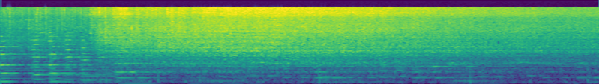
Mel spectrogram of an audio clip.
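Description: Orange juice poured into a hot frying pan of fried chicken meatballs, hitting the hot oil and sizzling. The sizzle starts suddenly about a second in and slowly eases off.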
